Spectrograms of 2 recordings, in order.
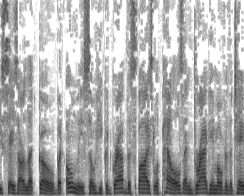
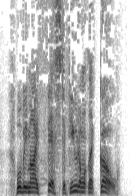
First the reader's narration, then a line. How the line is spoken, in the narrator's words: Marlowe snapped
